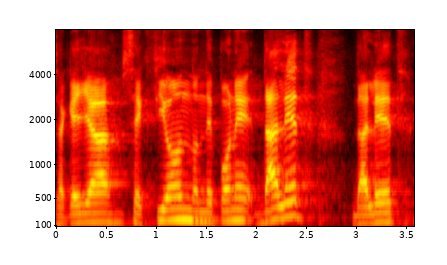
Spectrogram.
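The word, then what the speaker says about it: דלת: sección donde pone dalet dalet es una consonante hebrea que se pronuncia como nuestra d vale Así que es ese sonido d y todas las eh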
